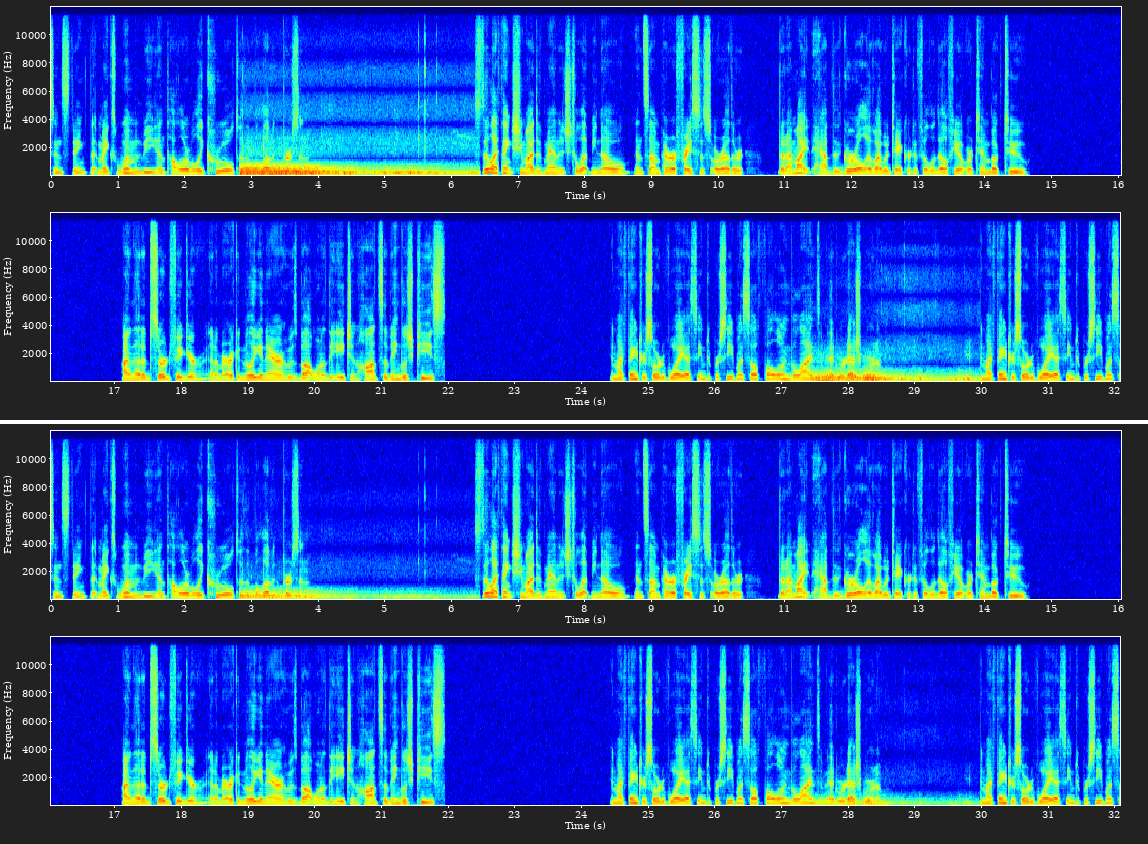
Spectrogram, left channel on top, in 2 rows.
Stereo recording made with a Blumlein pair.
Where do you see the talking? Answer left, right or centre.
centre.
